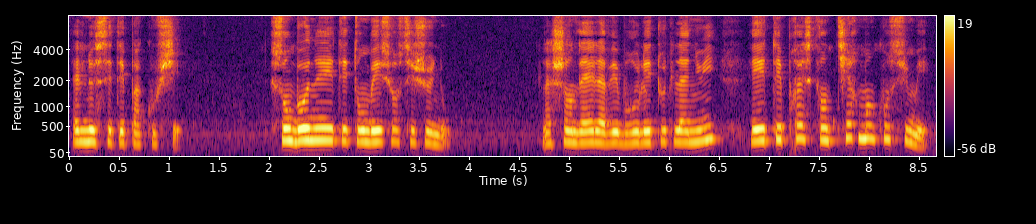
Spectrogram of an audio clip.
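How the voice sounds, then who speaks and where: A woman reading a classic novel aloud as an audiobook narrator, in clear, even scripted narration. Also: mid-range voice, normal speed.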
